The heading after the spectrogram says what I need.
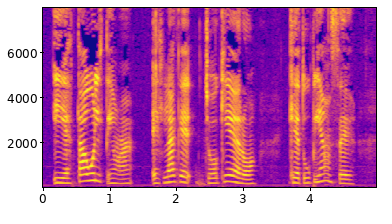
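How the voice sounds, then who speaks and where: A woman with a Puerto Rican accent speaks at a very slow pace, her pitch fairly high and her intonation lively. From Puerto Rico. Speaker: podcast host, life coach. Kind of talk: motivational monologue.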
